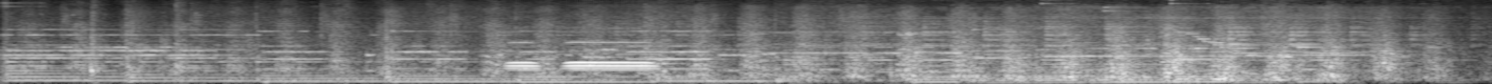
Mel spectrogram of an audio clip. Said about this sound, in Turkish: sanırsam tren istasyondan hareket etmek üzere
